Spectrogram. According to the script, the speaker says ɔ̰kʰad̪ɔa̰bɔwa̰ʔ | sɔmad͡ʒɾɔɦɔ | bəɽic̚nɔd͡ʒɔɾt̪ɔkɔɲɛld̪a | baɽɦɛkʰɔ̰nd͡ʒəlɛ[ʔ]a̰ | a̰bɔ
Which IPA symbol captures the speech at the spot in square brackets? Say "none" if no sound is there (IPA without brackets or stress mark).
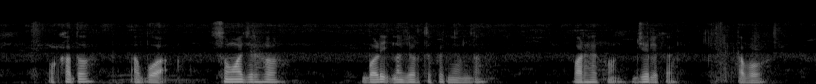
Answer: k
